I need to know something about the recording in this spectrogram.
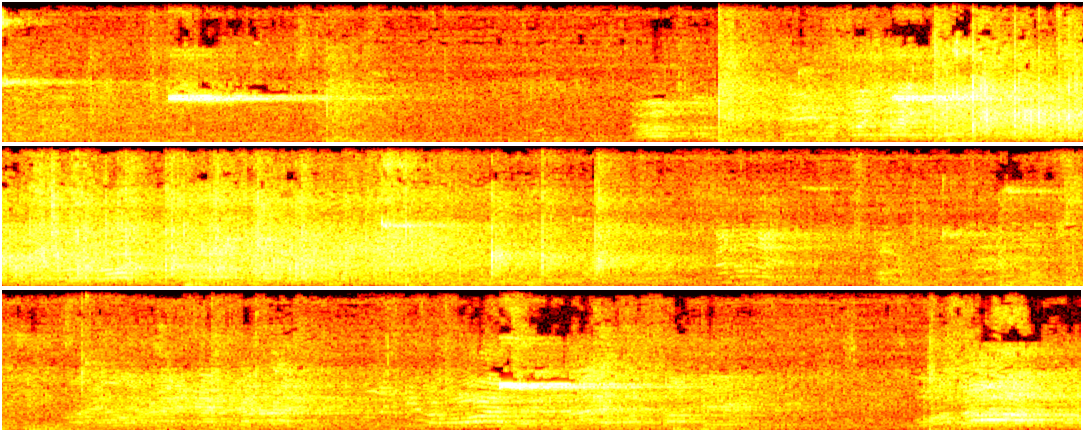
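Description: A volleyball is hit with loud slaps.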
